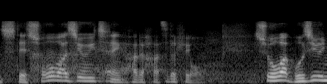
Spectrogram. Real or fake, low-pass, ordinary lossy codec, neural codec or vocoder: fake; none; none; codec, 16 kHz, 0.8 kbps, ZipCodec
